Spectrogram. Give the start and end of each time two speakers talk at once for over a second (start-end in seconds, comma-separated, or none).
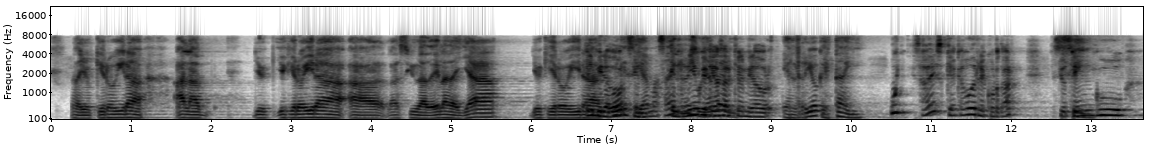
6.7-8.7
